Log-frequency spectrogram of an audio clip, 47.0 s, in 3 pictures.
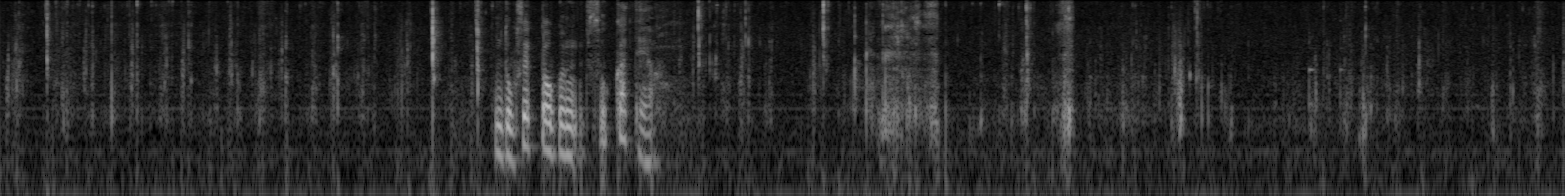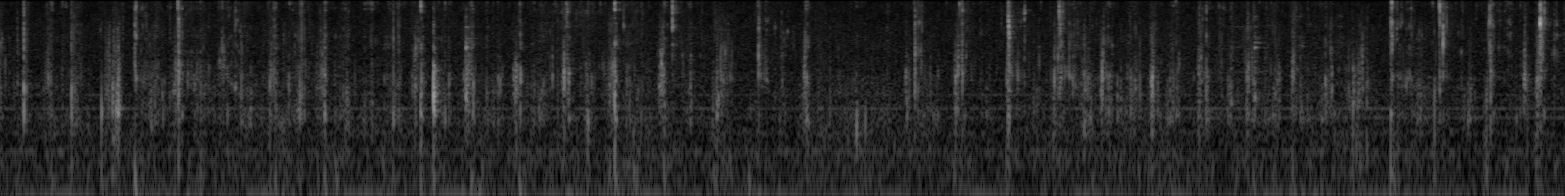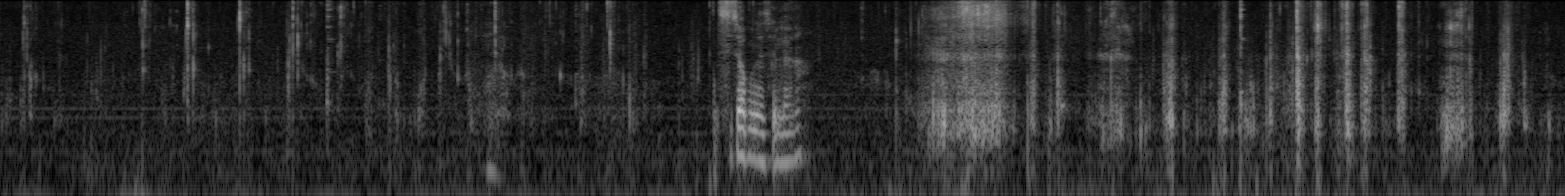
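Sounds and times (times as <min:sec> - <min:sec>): person crunching food: 0:13.1 - 0:38.4, 0:39.9 - 0:46.8.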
